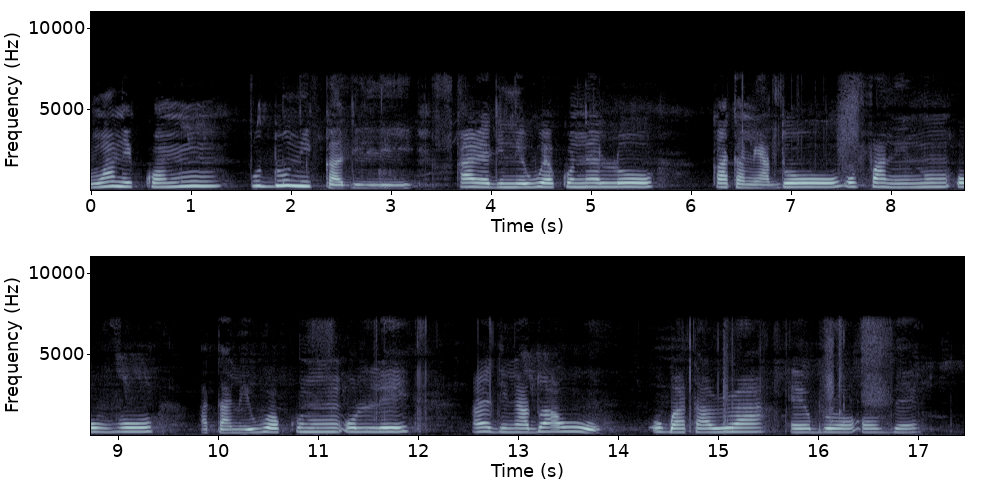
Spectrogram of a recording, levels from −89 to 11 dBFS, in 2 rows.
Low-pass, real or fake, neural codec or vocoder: 7.2 kHz; real; none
